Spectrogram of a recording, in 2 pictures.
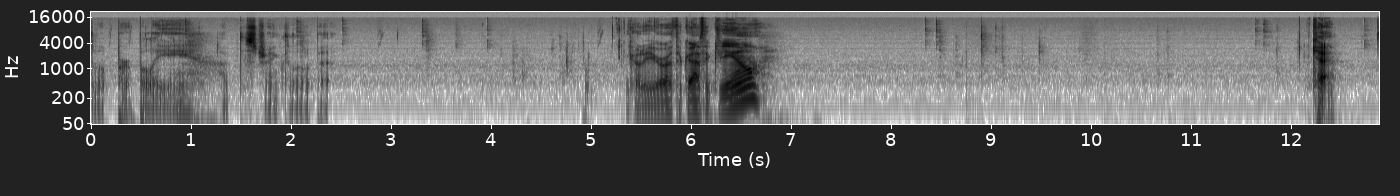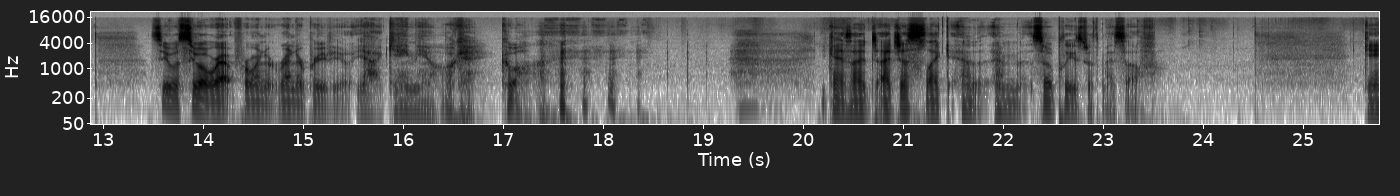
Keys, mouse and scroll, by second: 1.6 click, 2.5 click, 6.6 typing, 9.3 typing, 10.7 typing, 16.8 typing, 21.6-23.4 drag.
